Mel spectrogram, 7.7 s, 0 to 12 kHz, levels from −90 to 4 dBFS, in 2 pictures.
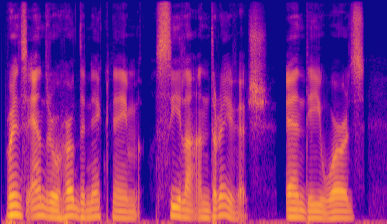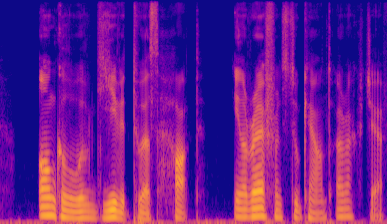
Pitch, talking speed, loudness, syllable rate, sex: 110 Hz, 170 wpm, -20 LUFS, 5.4 syllables/s, male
